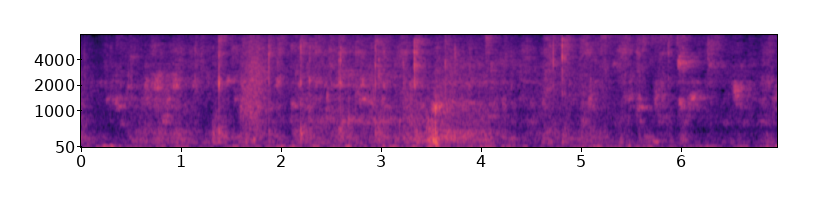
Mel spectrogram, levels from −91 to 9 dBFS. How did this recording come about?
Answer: remade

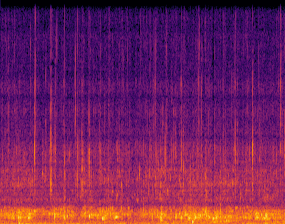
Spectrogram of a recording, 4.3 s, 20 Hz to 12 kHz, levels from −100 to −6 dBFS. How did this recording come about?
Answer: recorded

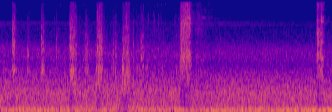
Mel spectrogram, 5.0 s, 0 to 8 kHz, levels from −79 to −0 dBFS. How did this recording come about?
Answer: recorded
